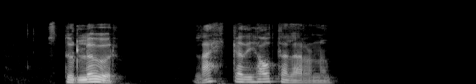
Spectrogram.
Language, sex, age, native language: Icelandic, male, 50-59, Icelandic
